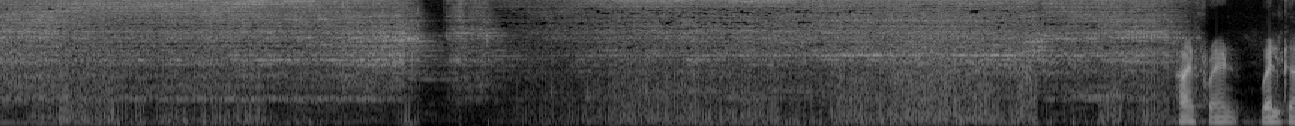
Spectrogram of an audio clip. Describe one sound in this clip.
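A table saw whines as it cuts through wood.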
